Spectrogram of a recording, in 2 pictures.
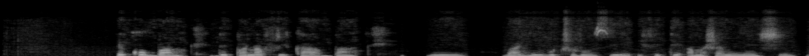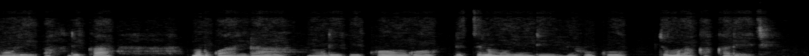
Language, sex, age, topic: Kinyarwanda, female, 36-49, finance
